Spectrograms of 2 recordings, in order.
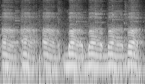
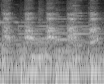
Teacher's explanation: They look almost the same because we make them in nearly the same way. We use our lips. What's the difference? The difference is the voice. For b, b, I use my voice here.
